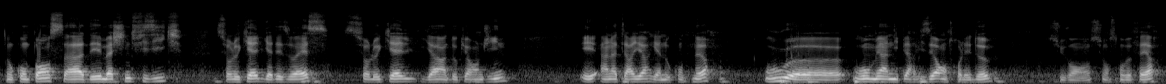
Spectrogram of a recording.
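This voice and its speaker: A man in his thirties with a French accent, a software architect giving a live talk at a tech meetup, relaxed and hesitant with many fillers and restarts. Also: medium pitch, fairly quick. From New Caledonia. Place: meetup room.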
